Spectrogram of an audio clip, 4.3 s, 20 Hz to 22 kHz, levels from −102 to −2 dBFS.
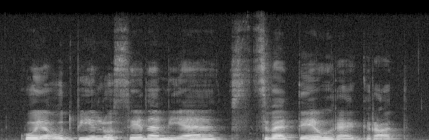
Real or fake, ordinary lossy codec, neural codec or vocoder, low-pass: real; none; none; 19.8 kHz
